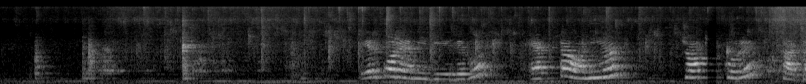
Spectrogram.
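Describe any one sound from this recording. A spatula scrapes and stirs in a frying pan.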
